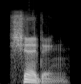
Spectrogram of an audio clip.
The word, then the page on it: sheading: British English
